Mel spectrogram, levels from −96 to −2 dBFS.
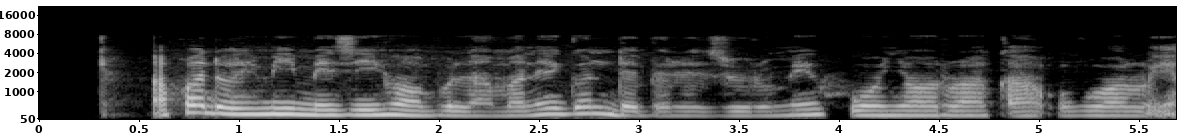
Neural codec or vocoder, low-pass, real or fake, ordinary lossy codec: codec, 16 kHz, 16 kbps, FreqCodec, larger model; none; fake; none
